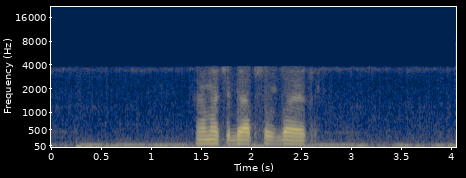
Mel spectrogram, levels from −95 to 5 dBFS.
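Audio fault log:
throughout: tandem speech coding. The call appears to pass through two speech codecs in a row, a low-rate coder that points to G.723.1 followed by a CVSD stage, the second re-encoding the first's degraded output. Speech sounds rough, muffled and warbly, with nothing above 3.8 kHz.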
